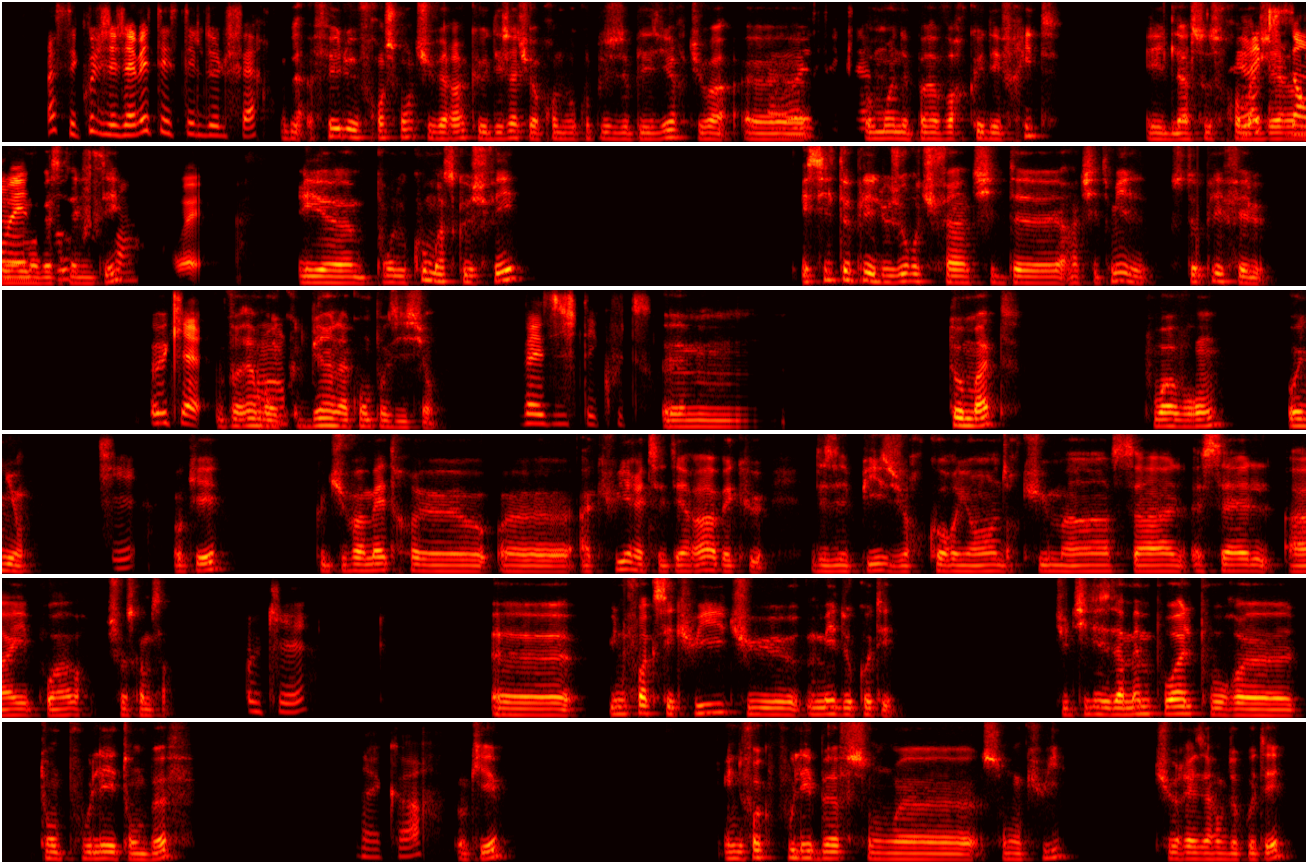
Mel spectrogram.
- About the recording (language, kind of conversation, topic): French, unstructured, Penses-tu que les publicités pour la malbouffe sont trop agressives ?
- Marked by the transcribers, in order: static; distorted speech; tapping; in English: "cheat"; in English: "cheat meal"; other background noise; drawn out: "Hem"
